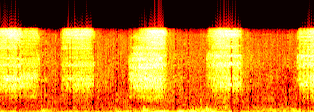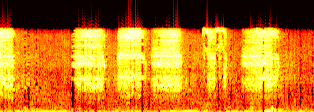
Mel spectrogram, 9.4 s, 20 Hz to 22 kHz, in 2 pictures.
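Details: Barn owl nest at 21:14 on 6 September 2019, the male bringing the first mouse of the night: rough, hissing screeches repeated at uneven, roughly one-second intervals, about ten bursts, with soft bumps in the background.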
